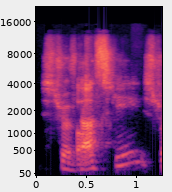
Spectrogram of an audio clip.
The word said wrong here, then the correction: Straczynski: J. Michael Straczynski. – J. Michael Straczynski. There we go.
